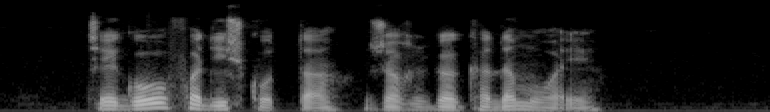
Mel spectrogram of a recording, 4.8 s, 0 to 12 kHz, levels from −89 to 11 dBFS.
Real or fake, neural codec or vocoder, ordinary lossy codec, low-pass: real; none; Opus, 24 kbps; 7.2 kHz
